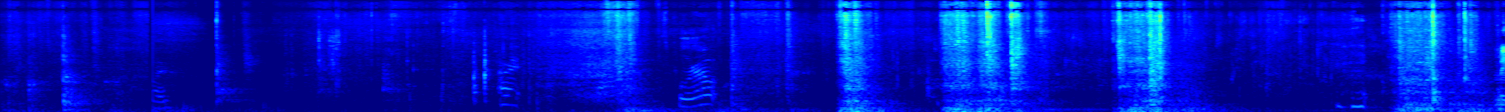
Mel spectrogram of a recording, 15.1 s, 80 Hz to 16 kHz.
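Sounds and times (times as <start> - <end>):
fuel tank scraping on ground: 5.4 - 12.2, 13.9 - 15.0.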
